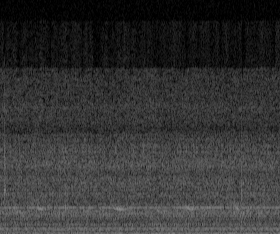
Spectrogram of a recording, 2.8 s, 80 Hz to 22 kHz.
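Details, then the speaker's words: AllPowers S2000 solar generator after being run to absolute max load, now at 100% on solar: steady low cooling fan hum stepping down in pitch, pronounced but steadily slowing as unit cools; no burning smell; normal. "you still hear the fan it's quite pronounced but it's steadily slowing down"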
